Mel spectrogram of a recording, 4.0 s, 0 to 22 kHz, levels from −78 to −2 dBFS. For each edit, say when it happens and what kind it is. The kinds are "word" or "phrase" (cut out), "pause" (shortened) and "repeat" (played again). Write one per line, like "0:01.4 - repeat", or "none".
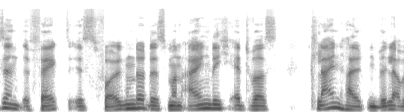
none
